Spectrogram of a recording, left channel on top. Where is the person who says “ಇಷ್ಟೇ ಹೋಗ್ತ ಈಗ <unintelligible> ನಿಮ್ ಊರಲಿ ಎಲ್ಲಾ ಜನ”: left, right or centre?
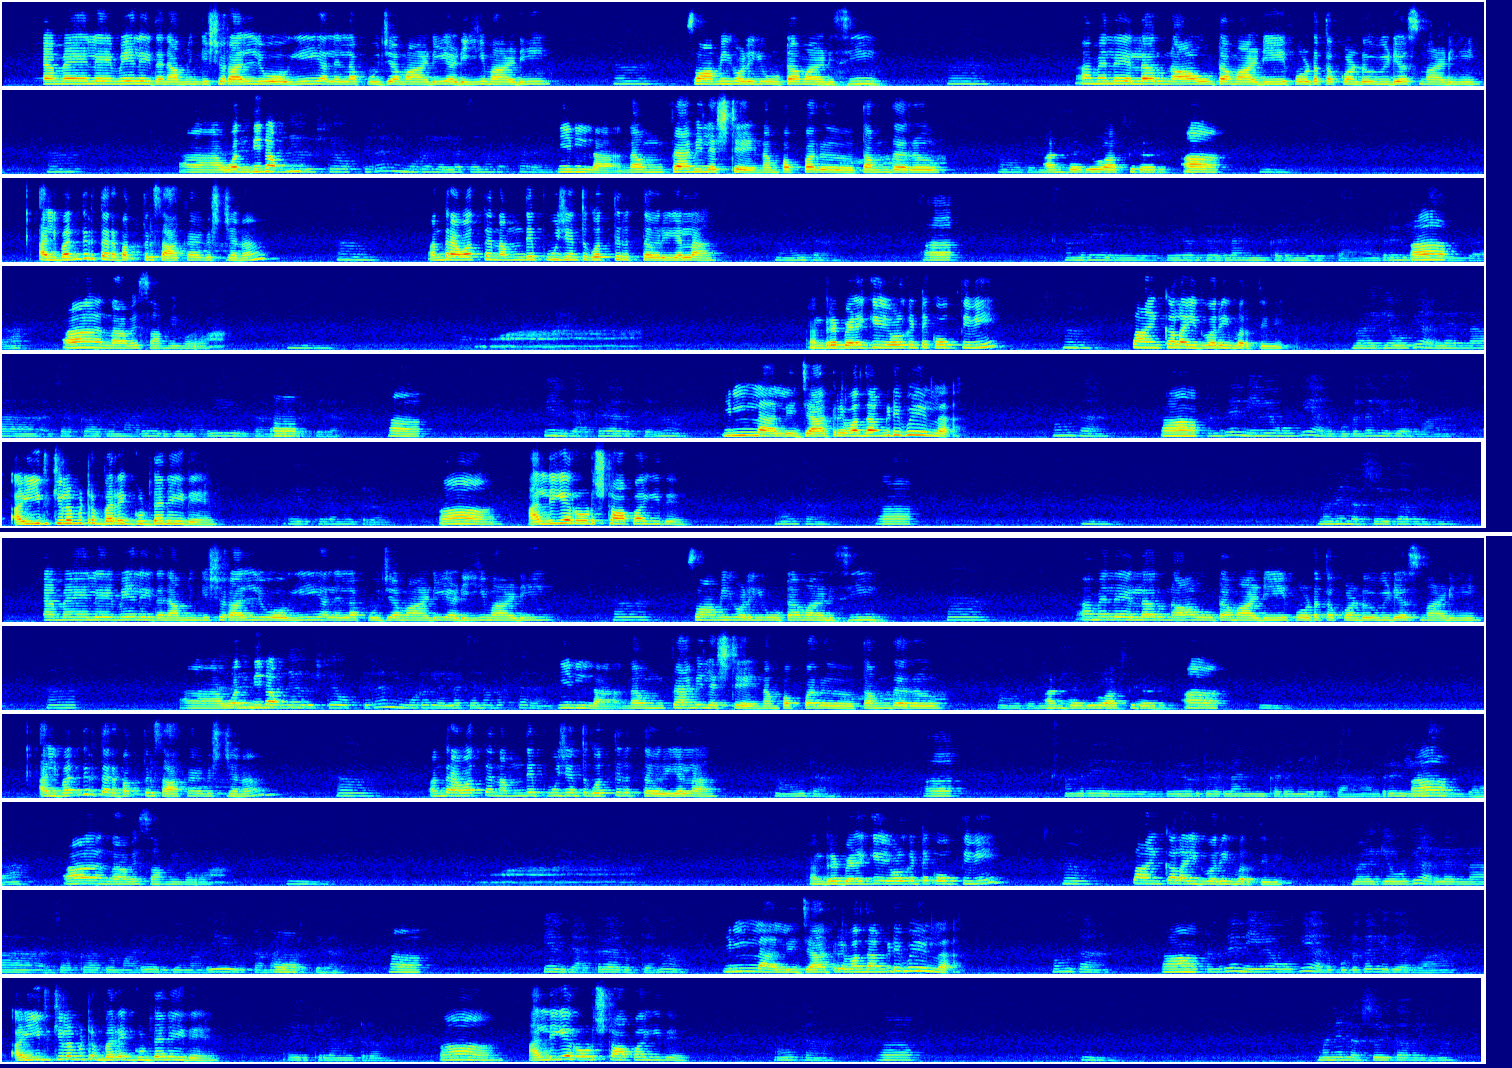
Right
